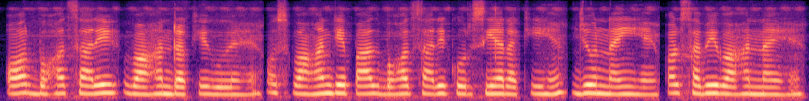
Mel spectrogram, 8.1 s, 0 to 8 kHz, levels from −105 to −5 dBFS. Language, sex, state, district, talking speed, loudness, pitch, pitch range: Hindi, female, West Bengal, Jalpaiguri, 180 wpm, -16 LUFS, 225 Hz, 220-235 Hz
